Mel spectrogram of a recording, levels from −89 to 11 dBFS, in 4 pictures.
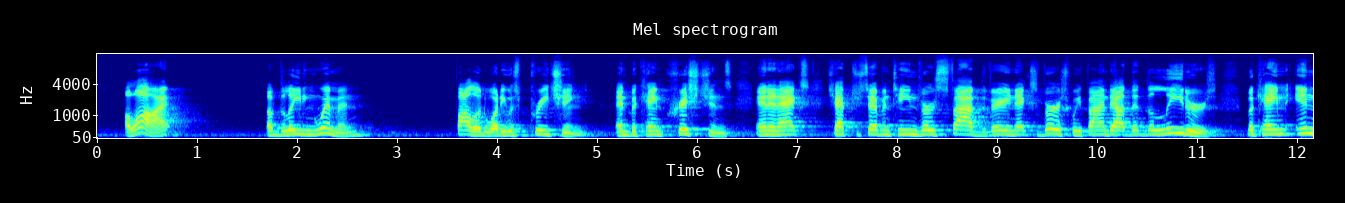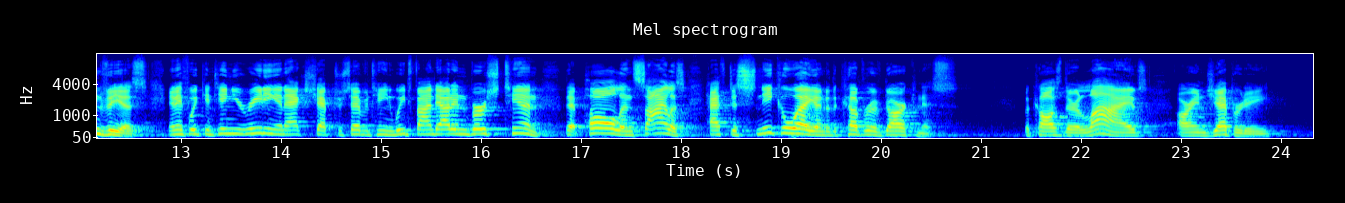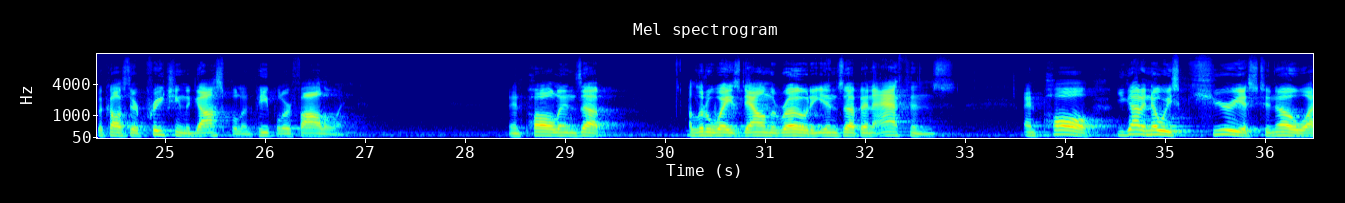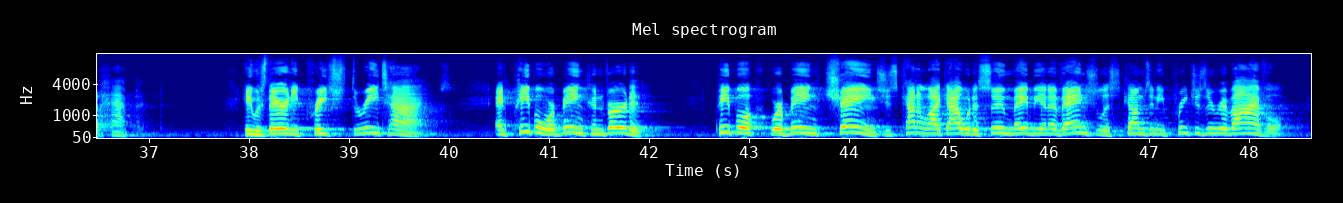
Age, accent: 40-59, American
